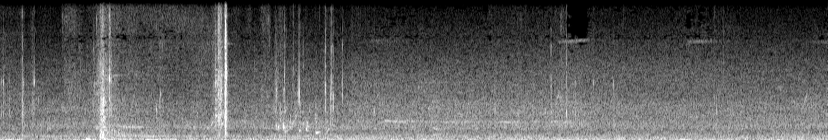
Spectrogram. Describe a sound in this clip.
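A fishing reel clicks and whirs as it is cranked.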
